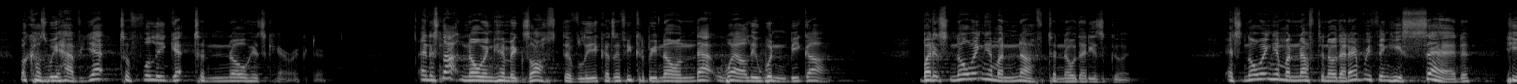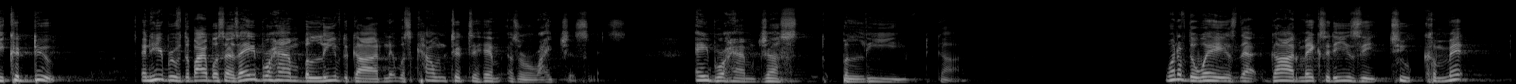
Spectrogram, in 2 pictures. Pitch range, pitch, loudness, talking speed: 150-190 Hz, 170 Hz, -31 LUFS, 165 wpm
